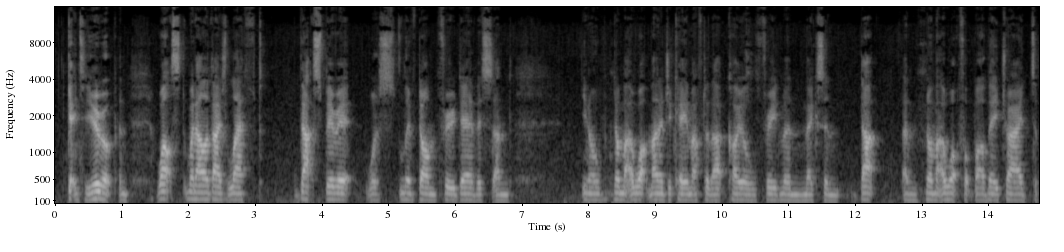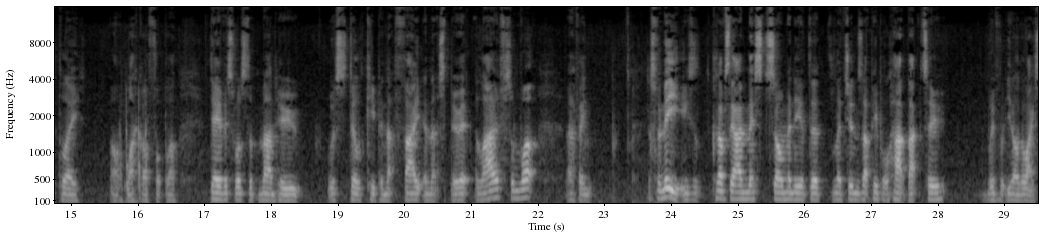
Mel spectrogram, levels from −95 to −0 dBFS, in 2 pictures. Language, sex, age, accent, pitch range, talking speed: English, male, 20-39, British, 110-120 Hz, 165 wpm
